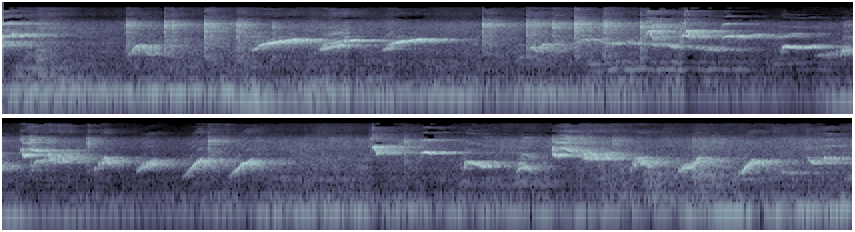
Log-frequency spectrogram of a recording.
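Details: White-rumped shama, a six-and-a-half-month-old caged male after his first moult, belting out song at home with two other birds: varied fluting whistles and quick upward sweeps mixed with sharp clicks, over a constant low hum.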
